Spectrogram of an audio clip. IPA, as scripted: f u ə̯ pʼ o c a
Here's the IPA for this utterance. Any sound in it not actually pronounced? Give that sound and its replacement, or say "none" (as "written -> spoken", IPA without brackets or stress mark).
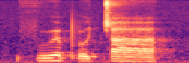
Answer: none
